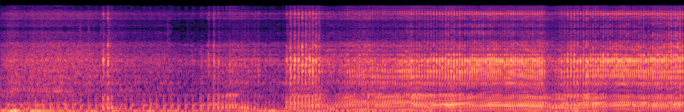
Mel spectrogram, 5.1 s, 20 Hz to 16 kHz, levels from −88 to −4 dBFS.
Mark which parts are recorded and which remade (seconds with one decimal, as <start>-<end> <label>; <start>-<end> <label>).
0.0-5.1 recorded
